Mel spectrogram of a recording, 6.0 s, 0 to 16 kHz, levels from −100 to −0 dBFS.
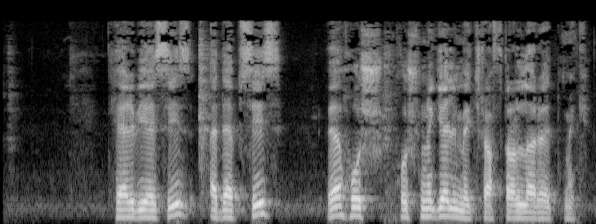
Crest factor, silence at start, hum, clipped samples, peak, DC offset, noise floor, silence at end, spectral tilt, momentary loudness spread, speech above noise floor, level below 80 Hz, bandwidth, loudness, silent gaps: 16 dB; 1.15 s; none; under 0.1%; -2 dBFS; under 0.1%; -60 dBFS; 0.1 s; -4 dB/octave; 7 LU; 42 dB; -54 dBFS; 11.5 kHz; -18 LUFS; none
